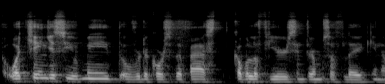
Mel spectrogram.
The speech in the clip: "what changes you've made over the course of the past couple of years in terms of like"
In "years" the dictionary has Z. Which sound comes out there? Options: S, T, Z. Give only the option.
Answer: S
